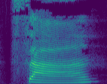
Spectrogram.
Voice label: "san3", pinyin

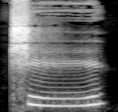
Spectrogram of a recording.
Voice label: "chi3", pinyin

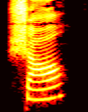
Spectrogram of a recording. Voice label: "shao2", pinyin

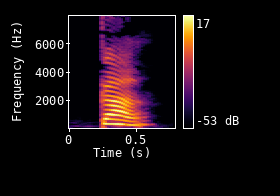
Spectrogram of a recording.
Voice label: "gan4", pinyin audio

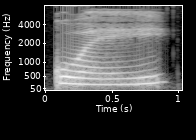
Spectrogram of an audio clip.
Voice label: "gui3", pinyin audio

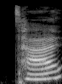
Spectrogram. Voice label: "cai2", pinyin

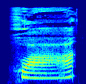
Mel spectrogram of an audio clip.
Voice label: "hua3", pinyin audio

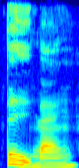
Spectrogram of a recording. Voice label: "bu4 mang2", tone changes

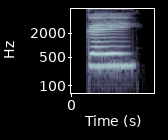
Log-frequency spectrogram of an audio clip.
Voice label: "gei1", pinyin audio

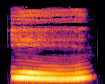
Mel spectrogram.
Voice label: "yin3", pinyin

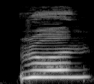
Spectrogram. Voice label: "run1", pinyin

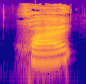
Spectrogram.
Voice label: "huai2", pinyin audio

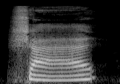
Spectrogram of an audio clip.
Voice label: "shai3", pinyin

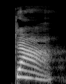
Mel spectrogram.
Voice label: "zha4", pinyin

